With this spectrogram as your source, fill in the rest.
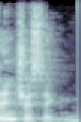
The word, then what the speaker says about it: interesting: But in everyday speech, interesting. Interesting. Interesting. I have 4 syllables. When I actually say it naturally, it becomes 3 syllables, and the T and the R become like a CH, but we'll talk about that next.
